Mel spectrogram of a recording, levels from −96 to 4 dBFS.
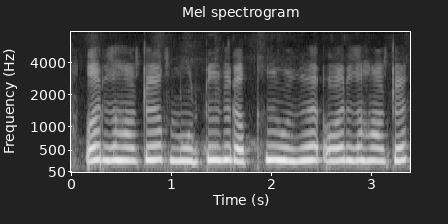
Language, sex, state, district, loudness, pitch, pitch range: Hindi, female, Bihar, Vaishali, -11 LUFS, 280 Hz, 275-290 Hz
